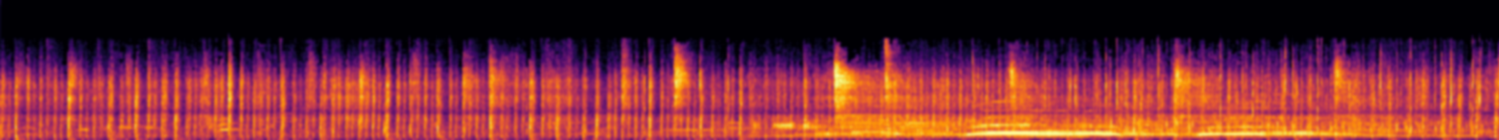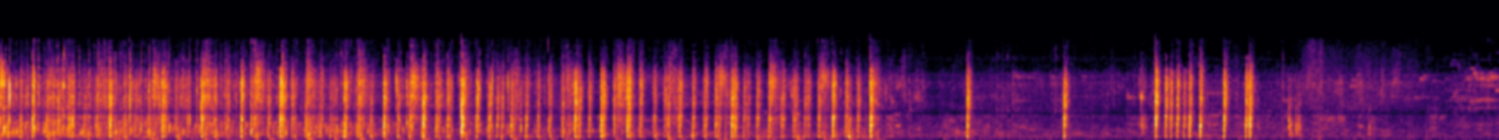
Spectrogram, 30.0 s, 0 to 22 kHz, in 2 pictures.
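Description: High school marching band drumline playing a fast, steady percussion cadence of snare and drums. Voices call out over it in the middle. The drumming stops about 24 s in, leaving a few scattered clicks.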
